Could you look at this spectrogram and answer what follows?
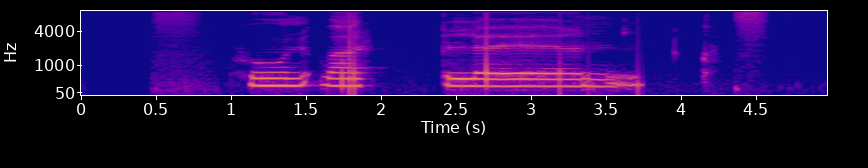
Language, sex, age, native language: Icelandic, male, 6, Icelandic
